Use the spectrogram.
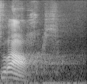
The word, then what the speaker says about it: Wacht: They pronounce W as a V. So in the second line, it's Wacht.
